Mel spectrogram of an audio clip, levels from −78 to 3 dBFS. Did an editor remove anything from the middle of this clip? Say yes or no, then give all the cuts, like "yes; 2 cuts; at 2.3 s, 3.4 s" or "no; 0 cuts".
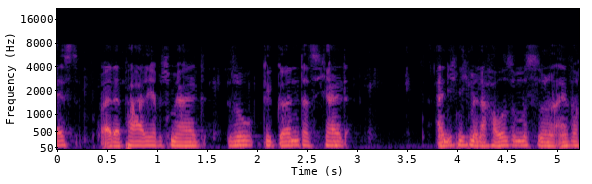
no; 0 cuts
